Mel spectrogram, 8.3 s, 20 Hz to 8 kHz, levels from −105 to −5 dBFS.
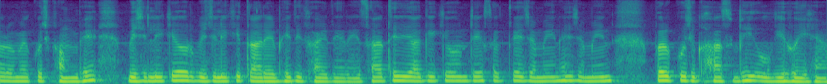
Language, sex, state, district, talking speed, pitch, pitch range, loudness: Hindi, male, Uttar Pradesh, Ghazipur, 255 wpm, 140 Hz, 135-150 Hz, -25 LUFS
